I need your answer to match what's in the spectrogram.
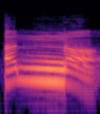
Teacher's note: حمزہ خوب واضح کریں گے اور نون مشدد میں ایک الف کا غنہ ہوگا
